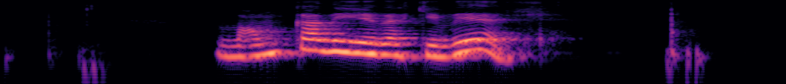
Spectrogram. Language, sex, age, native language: Icelandic, female, 60-69, Icelandic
